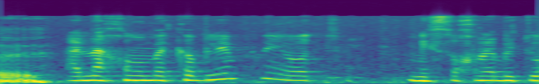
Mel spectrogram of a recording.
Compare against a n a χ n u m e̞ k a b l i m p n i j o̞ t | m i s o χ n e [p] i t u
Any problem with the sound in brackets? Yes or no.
yes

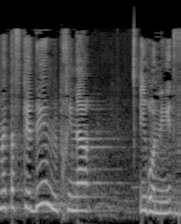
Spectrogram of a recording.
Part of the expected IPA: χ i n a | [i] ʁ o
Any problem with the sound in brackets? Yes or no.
no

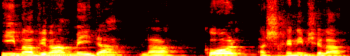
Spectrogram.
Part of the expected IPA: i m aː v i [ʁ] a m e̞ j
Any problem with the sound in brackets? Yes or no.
no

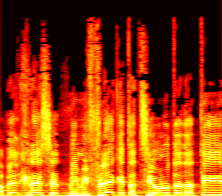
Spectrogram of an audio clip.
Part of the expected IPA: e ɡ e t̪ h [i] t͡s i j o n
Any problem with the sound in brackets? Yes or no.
yes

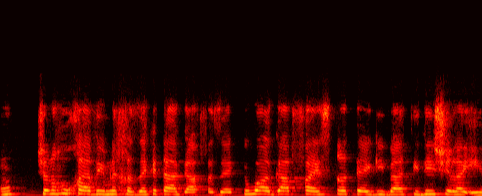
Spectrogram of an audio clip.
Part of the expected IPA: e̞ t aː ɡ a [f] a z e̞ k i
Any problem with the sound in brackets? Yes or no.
no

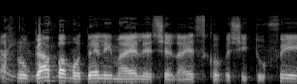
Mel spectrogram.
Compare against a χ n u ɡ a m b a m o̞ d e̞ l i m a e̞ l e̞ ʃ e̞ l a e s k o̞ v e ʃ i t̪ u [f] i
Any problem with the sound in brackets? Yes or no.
no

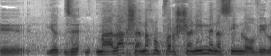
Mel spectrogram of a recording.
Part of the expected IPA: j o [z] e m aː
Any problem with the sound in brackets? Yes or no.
no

